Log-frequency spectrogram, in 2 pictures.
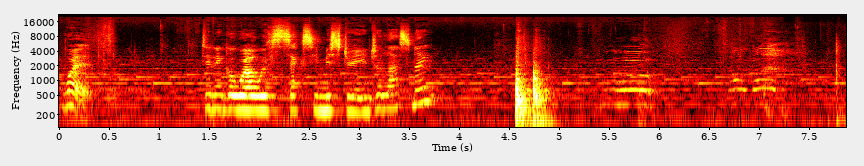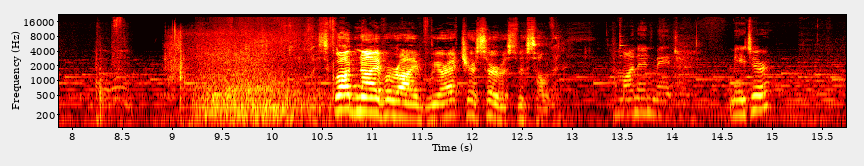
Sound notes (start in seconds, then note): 4.6 knock on door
